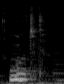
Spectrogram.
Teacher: la A al principio es muda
